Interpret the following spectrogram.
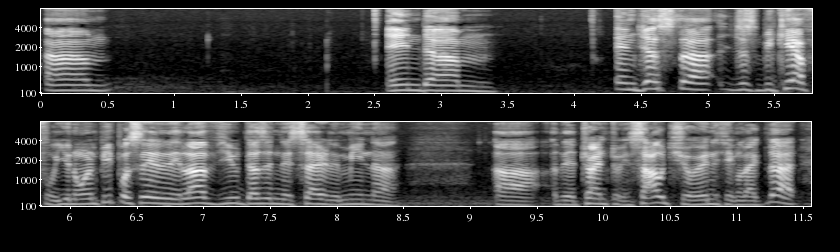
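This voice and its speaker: A man's voice: high voice, normal speed, long pauses, pushed and bright, dry recording. A man from Zambia, giving casual advice in a rambling way and repeating words for emphasis.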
